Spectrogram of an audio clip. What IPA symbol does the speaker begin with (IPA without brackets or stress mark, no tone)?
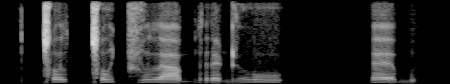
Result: ǀ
